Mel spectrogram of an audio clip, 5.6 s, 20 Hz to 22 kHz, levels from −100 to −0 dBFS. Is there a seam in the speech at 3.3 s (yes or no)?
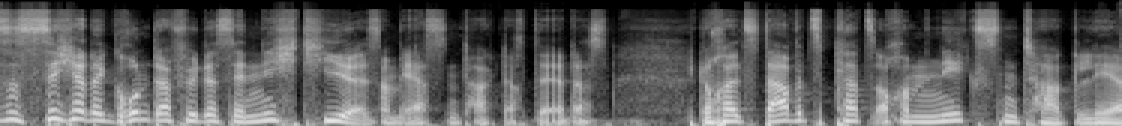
no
